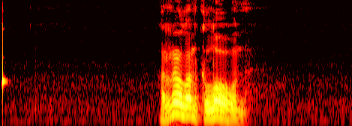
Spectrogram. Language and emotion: Russian, positive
